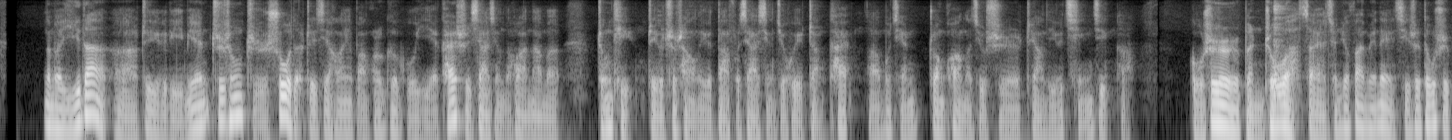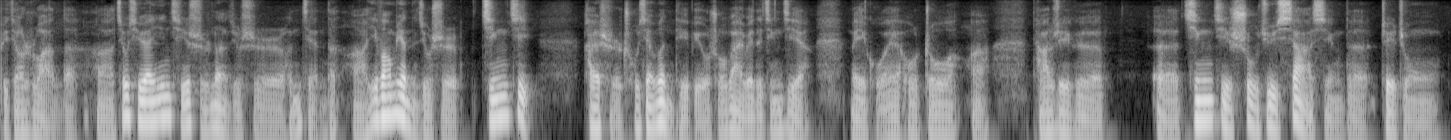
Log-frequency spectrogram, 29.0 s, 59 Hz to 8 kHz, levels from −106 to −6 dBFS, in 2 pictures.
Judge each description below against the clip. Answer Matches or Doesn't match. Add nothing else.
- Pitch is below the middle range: Matches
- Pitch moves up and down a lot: Matches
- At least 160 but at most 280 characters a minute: Doesn't match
